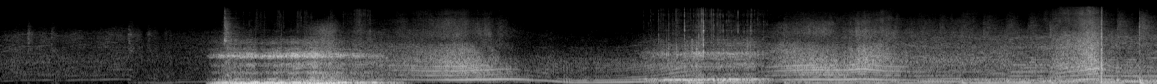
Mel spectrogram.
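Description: A Ford Fiesta ST rallycross car's engine revving hard, its pitch rising and falling again and again as the driver works the throttle and gears on snow and ice. It is faint for the first two seconds, then comes in loud, with a sharp rise in revs near the end.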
